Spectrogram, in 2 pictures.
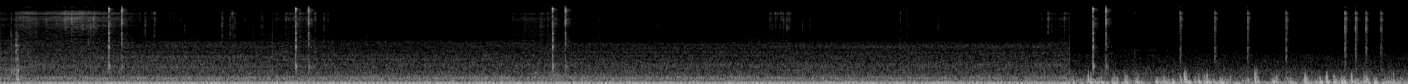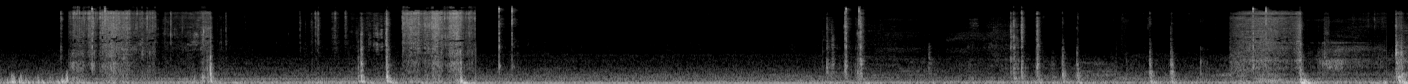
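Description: Scattered clicks and short rustling bursts from hands handling a car's interior trim and controls, over a steady low hum.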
